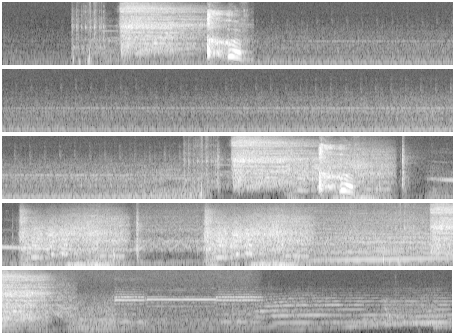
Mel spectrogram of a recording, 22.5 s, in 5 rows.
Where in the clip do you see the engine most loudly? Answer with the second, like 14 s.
16 s.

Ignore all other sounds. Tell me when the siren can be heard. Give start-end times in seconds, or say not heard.
13.2-22.4.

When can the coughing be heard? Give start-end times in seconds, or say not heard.
0.7-2.5, 10.8-12.6, 17.3-18.6.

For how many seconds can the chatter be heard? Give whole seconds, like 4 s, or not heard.
not heard.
